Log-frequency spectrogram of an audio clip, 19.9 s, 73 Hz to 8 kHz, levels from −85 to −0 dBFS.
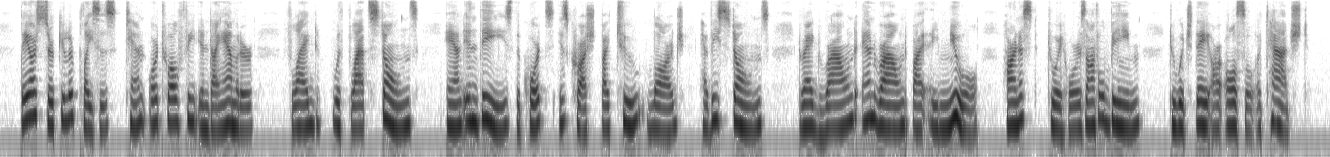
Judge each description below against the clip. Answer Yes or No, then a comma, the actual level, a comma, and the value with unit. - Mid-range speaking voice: Yes, medium, 180 Hz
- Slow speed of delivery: Yes, slow, 130 wpm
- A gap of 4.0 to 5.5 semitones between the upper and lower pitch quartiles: No, average, 2.7 semitones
